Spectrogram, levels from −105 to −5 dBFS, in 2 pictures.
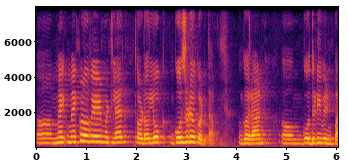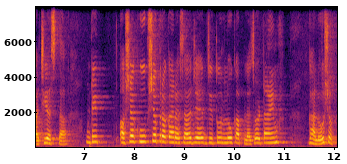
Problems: none marked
